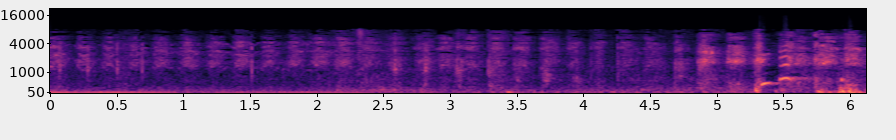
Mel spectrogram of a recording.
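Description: Kittens suckling: quick, irregular soft smacking clicks, with a brief pitched sound near the end.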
